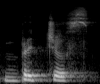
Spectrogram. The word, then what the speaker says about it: breeches: is the third one, breeches. Breeches we can say as breeches or short trousers. Here, that is the writer in this prose here spells it for fun to rhyme with the word witches.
